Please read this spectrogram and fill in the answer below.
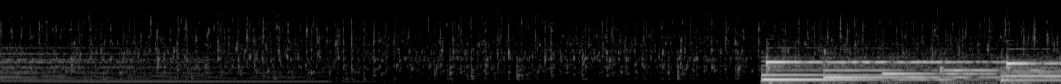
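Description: Bamboo water fountain trickling steadily under slow, soft instrumental music. A held chord fades away over the first few seconds, leaving only the quiet trickle. About three-quarters of the way through, a new chord comes in suddenly and loudly, with a few note changes after it.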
